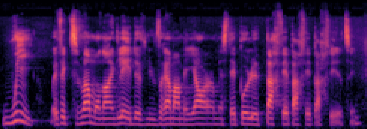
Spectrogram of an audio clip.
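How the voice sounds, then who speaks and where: A woman's voice: fairly low pitch, steady tone. Young woman, Québécois French accent, casual interview guest, colloquial, filler-heavy. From Quebec. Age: young adult. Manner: quick, colloquial, many fillers like "genre" and "tu sais". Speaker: interview guest, soccer player.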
